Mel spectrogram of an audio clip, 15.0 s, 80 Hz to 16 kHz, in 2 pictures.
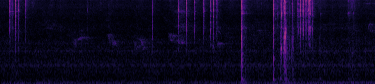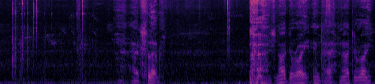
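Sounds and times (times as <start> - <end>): metallic socket clicks: 0.1 - 0.6, 3.0 - 5.0.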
